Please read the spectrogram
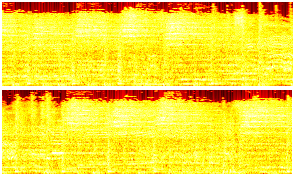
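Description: Pearl drum kit played in a rock beat along with band music, kick drum, snare and cymbal strikes over sustained pitched instruments.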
